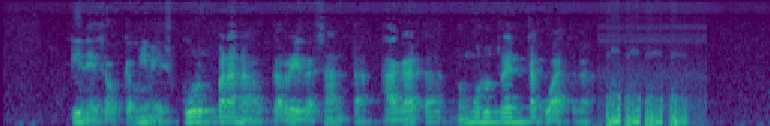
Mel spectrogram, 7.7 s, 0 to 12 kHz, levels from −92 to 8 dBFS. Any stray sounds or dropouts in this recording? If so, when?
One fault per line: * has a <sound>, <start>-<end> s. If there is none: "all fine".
* has a laugh, 6.1-6.9 s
